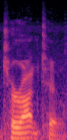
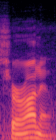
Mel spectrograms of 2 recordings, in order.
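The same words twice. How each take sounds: First: The second t sound is pronounced. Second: The second t sound is dropped. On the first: The speaker calls it wrong. "not Toronto" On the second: The speaker calls it right. "I always remember not to pronounce the second T. It's Toronto"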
